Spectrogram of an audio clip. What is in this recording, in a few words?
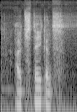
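"uitstekend", Dutch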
